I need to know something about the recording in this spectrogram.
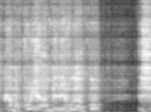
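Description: Speech only: a person talking, who stops about one and a half seconds in.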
